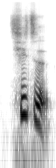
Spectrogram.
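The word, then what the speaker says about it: 地図: 지즈, 단음으로 읽죠. 주의하실 점은 치즈라고 단음이 아니라 장음으로 읽는 경우에는 먹는 치즈가 되기 때문에 발음 주의해 주시고요. 지도의 경우에는 단음으로 치즈라고 읽는다는 점 주의하시면 되겠습니다.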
